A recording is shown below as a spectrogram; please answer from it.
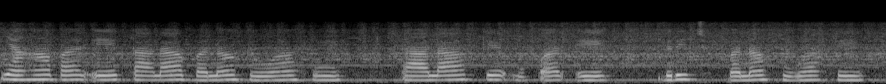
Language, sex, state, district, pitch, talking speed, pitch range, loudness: Hindi, female, Bihar, Samastipur, 205 Hz, 100 wpm, 195-215 Hz, -24 LUFS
